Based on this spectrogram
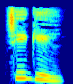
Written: ಚಿಗಿಲ್

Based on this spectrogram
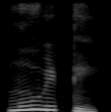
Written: ಮೈವಡೆ

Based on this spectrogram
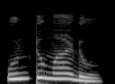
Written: ಉಂಟುಮಾಡು

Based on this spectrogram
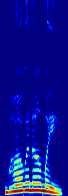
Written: ಭಾವನಾಮಯಿ

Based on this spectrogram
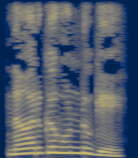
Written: ನಾರ್ಗವುಂಡುಗೆಯ್

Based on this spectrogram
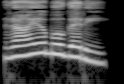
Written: ರಾಯಬೊಗರಿ

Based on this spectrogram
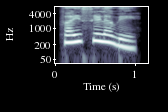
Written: ಕೈಸೆಳವೆ

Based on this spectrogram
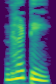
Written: ಥಡಿ

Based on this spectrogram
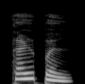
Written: ಥಳಪಳ

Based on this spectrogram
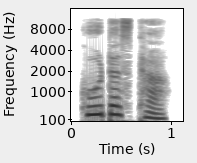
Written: ಕೂಟಸ್ಥ

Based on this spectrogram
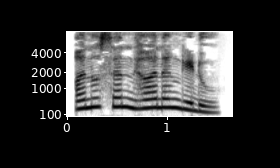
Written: ಅನುಸಂಧಾನಂಗಿಡು

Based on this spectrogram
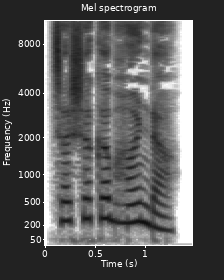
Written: ಚಷಕಭಾಂಡ

